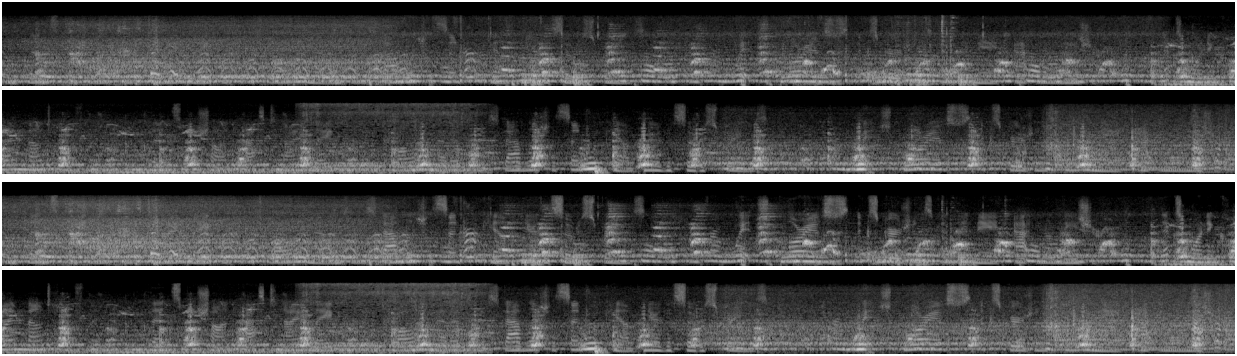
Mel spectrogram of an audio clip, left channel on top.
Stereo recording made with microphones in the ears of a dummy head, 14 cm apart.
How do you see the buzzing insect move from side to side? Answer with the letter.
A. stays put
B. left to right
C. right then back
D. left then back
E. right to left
D.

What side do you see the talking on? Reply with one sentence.
You can hear the talking on the right.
